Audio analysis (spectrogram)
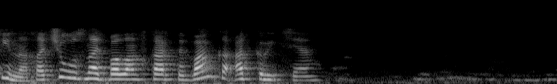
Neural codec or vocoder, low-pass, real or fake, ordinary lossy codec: codec, 24 kHz, 1.2 kbps, DualCodec; 5.4 kHz; fake; MP3, 32 kbps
